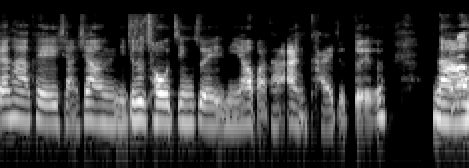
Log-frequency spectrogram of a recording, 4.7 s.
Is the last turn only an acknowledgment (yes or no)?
no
